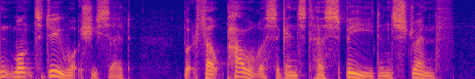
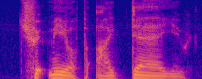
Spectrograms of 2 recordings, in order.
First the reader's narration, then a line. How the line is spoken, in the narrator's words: spat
